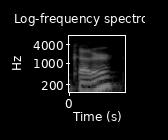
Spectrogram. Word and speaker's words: Qatar: Qatar, I believe, is the generally accepted pronunciation. – Stick with Qatar.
